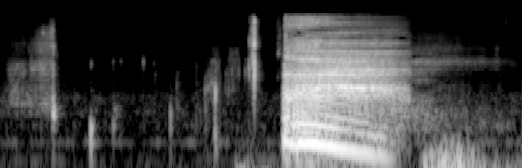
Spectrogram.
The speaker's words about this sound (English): So, I'm going to take another sip of water here.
